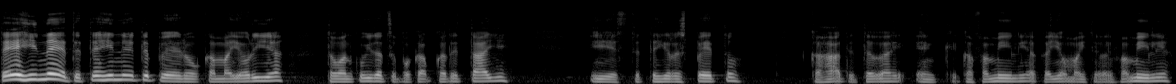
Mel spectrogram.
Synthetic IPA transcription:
t̪eɦinet̪et̪ehinet̪̬epeɾokamajoɾia | t̪owankʷid̪at͡səpakap̚kad̪et̪aje | iest̪et̪ehirespet̪o | kaɦa̰ʔt̪et̪əɡajeŋkekafamiljakajoma̰jt̪ḛɡa̰jfamilja

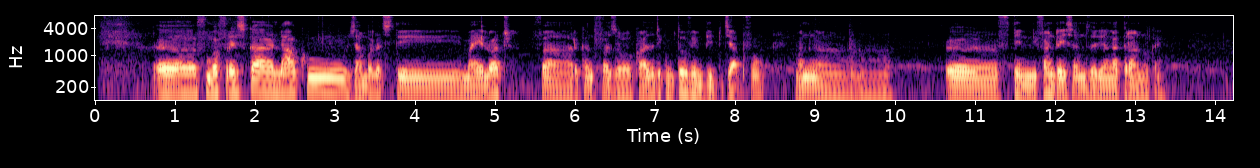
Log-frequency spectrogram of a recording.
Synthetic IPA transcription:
fumbəfirejsḁkəlakʰuzambalət͡si̥d̪e | maɦeloaʈ͡ʂə̥ | faaɾakanifazawakaziɳɖ͡ʐekʲimit̪ovembibid͡ʒiabi̥fo | manaŋə | fi̥t̪eninifaɳɖ͡ʐesanizaɾeaŋɡat̪iranaka̰ɲ

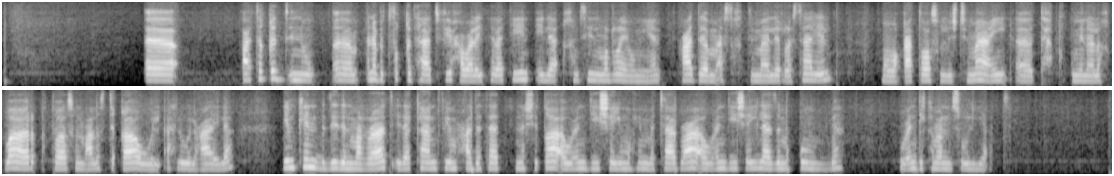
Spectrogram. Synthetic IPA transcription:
ʔ | ʔaʕt̪aqɪd̪ʔɪnːʊ | ʔanabɪt̪fɑqːɪd̪ɦaːt̪ɪ̥fiħawaːliθalaːθiːnʔɪlaxamsiːnmɑrˤːɑjoːmɪjːan | ʕaːd̪amʔa̰st̪ḁxd̪ɪmalɪrˤːɑsaːʔɪl | mawɑːqɪʕɪt̪ːɑwɑːsˤʊlɪlɪd͡ʒt̪ɪmaːʕit̪ːḁħɑ̥qːʊ̥qmɪnɪlʔaxbɑːɾˤɪt̪ːɑwɑːsˤʊlmaʕalʔɑsˤd̪ɪqɑːʔwɪlʔahlwɪlʕaːʔɪla | jɪmkɪnbɪziːd̪ɪlmɑrˤːɑːt̪ʔɪðakaːnfimʊħaːd̪aθaːt̪nɑʃɨt̪ˤɑʔawʕɪnd̪iʃeːmʊɦɪmːat̪ʰaːbɪʕaʔawʕɪnd̪iʃeːlaːzɪmʔɑquːmbɪh | wɪʕɪnd̪ikamaːnmasʔuːlɪjːaːt̪

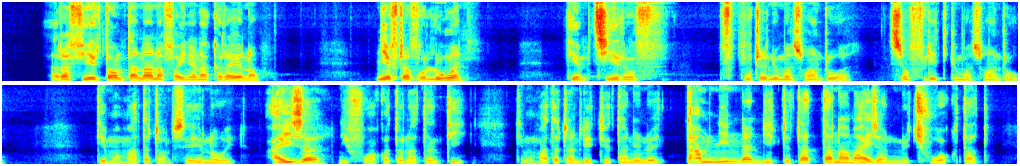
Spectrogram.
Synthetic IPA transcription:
rav̥eɾit̪awamit̪ananəv̥ainanakirajanaw | nefaʈ͡ʂəvoluani̥ | d̪̥eamid͡zeɾin | fu̥puʈ͡ʂaniwmasoaɳɖ͡ʐoa | sinifulet̪i̥kʲumasoaɳɖ͡ʐo | d̪̥ema̰mat̪aʈ͡ʂa̰miz̥ajanowe | ajzəniv̥oa̰kat̪oanat̪init̪i | d̪̥ema̰mat̪aʈ͡ʂanilet̪et̪ananowet̪aminininəniiʈ͡ʂat̪at̪u̥t̪ananajzannut͡si̥huaku̥t̪a̰t̪u̥

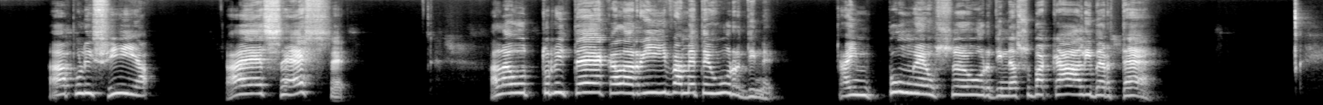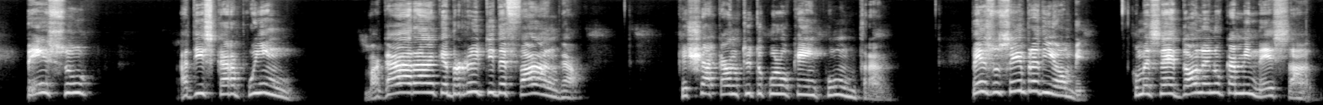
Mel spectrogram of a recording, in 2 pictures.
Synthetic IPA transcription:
a̰pulisia | aɛseɛsḛ | a̰lawt̪uɾit̪ɛkalariːvamɛt̪euɾd̪ine | aimpuŋeuseuɾd̪inasubakalibeɾt̪ɛ | pɛnsu | a̰d̪iskaɾpwiŋ | mʔa̰ɡaɾaŋkebɾyt̪id̪efaŋɡa̰ | keʃakːant̪yt̪ukolukeiŋkunt̪ɾa̰ŋ | pɛns̬usɛmpɾead̪iɔmbḭ | komesed̪ɔnːenukamːinesa̰ŋ

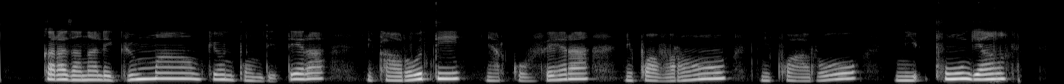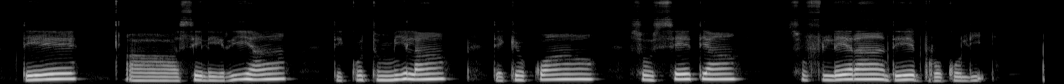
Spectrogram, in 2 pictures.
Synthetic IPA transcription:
kaɾazanaleɡymːəmikewniboamid̪et̪eɾə | nikʰaɾot̪i | niaɾkoveɾə | nipwavɾã | nipʰwaɾo | nipʰuŋɡʲã | d̪̥e | seleɾiã | d̪̥ekot̪umilã | d̪̥eakewkua | soset̪ã | sufileɾad̪ebrokoli

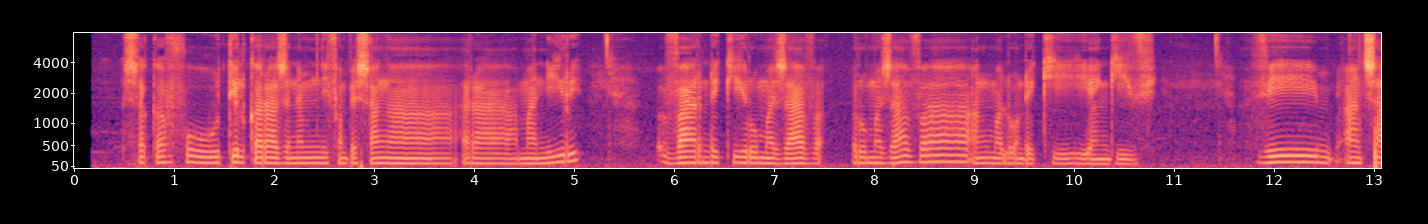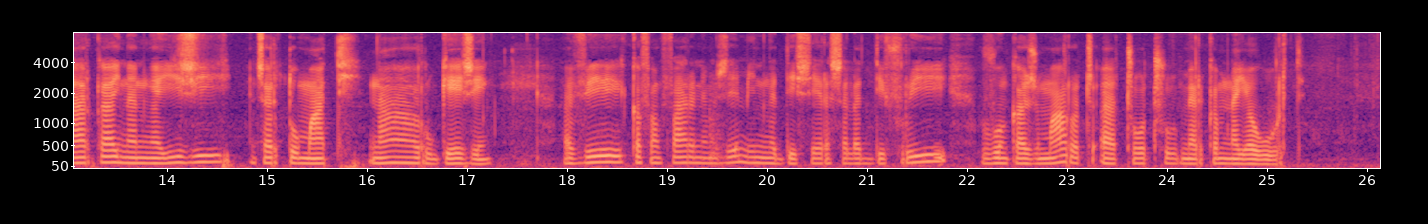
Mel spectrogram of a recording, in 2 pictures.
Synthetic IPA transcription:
sakafut̪elukaɾazanaminifampesaŋəramaniɾi | vaɾiɳɖ͡ʐekiɾomazavə̰ | romazavəa̰ŋimaloaɳɖ͡ʐekʰiaŋɡivi̥ | aveant͡saɾakəinaniŋaiziant͡saɾit̪omat̪i̥naruɡezeɲi̥ | avekafamfaɾanaminzeminiŋəd̪eseɾʔasalad̪efrivuaŋkazumaɾaaʈ͡ʂoʈ͡ʂumjaɾʔakʲaminajauɾit̪i̥

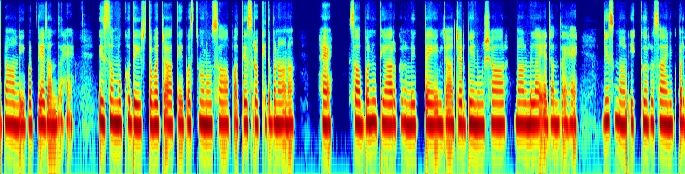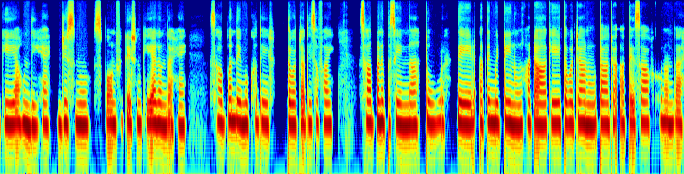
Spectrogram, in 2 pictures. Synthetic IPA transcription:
əʈaːnləiːpəɾt̪ɪjaːd͡ʒãːnd̪a̰ːɦɛ̰ː | ɪsd̪aːmʊkʰd̪eːʃt̪əʋət͡ʃaːt̪eːʋəst̪uãːnũːsaːpʰə̰t̪eːsʊɾəkʰːɪt̪bənaːnaː | hɛː | saːbãnũːt̪ɪjaːɾkəɾənleːt̪eːld͡ʒãːt͡ʃəɾbeːnũːʃaːɾ | naːlmɪlaːija̰ːd͡ʒãːnd̪aːɦɛː | d͡ʒɪsnaːlɪkɾəsaːɪnɪkpəɾkɪjaːɦʊnd̪iːɦɛːd͡ʒɪsnũːspoːnpʰɪkeːʃənkɪjaːd͡ʒãːnd̪a̰ːhɛː | saːbənd̪eːmʊkʰd̪eː | t̪əbət͡ʃːaːd̪iːsəpʰaːiː | saːbənpəsiːnːaːt̪uːɾ | t̪eːlət̪eːmɪʈːiːnũːhəʈaːkeːt̪əʋət͡ʃːãːnũːt̪aːd͡ʒa̰ːʔət̪eːsaːpʰkʰʊnõːnd̪aːɦɛ

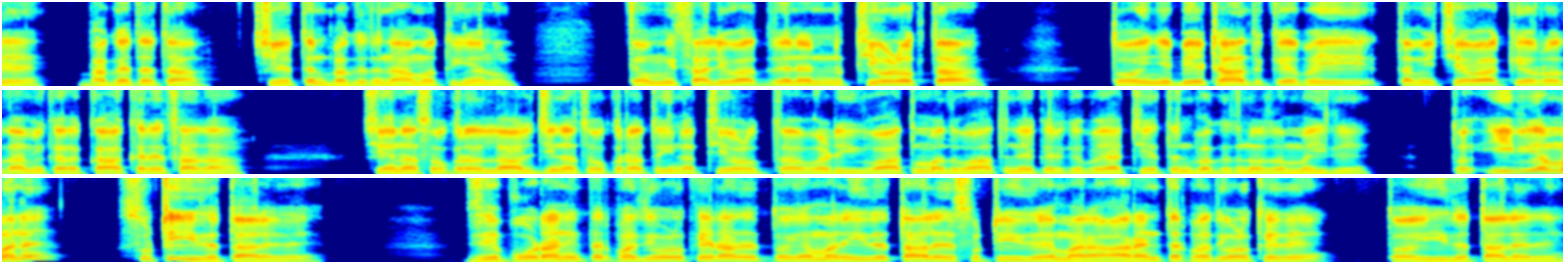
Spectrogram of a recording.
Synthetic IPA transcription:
eːbʱəɡət̪ɦət̪aː | t͡ʃeːt̪ənbʱəɡət̪naːmət̪iːaːnõː | t̪ẽmɪsaːliːʋaːt̪̚d̪eːnẽːnət̪ʰiːoːɭək̚ʰt̪aː | t̪oːɪ̃ɲẽːɓeːʈʰãːt̪keːbʱəiːt̪əmẽːt͡ʃeːʋaːkeːʋɾoːt̪ãːmĩːkəːkaːkəɾeːt̪ʰaːd̪ãː | t͡ʃeːnaːsoːk̬ɾaːlaːld͡ʒiːnãːsoːk̬ɾaːt̪oːiːnət̪ʰiːoːɭək̚t̪aːʋəɽiːʋaːt̪məd̪ʋaːt̪nẽːk̬əɾeːkebʱəaːt͡ʃeːt̪ənbʱəɡət̪nõːzəmaiːd̪eː | t̪o̰ːʔiːbiːəmãːneː | sʊʈʰiːiːd̪et̪aːleːd̪eː | d͡ʒeːp̬oːɽaːniːt̪əɾpʰãːd̪iːoːkʰeːɾaːd̪eːt̪oːiːəmãːneiːd̪eːt̪aːleːsʊʈʰːiːd̪eːmaːɾaːɦaːɾaːniːt̪əɾpʰãːd̪iːoːlkʰeːd̪eː | t̪oːiːiːd̪et̪aːleːd̪eː

